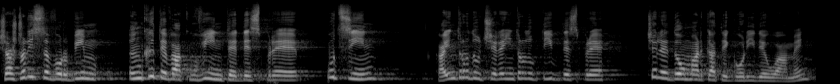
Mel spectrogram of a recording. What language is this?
Romanian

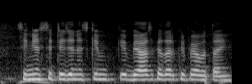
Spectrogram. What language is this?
Magahi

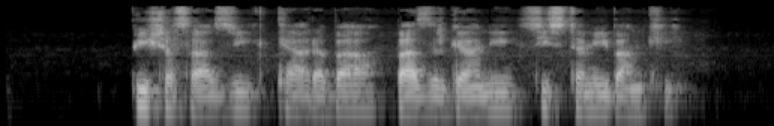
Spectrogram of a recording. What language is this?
Central Kurdish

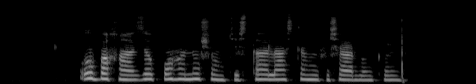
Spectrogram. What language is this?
Pashto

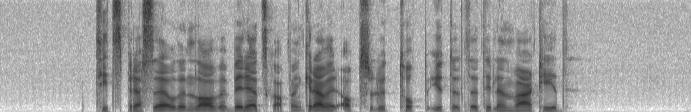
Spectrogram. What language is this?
Norwegian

